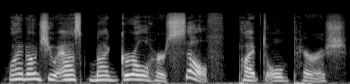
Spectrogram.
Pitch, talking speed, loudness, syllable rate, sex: 195 Hz, 170 wpm, -15 LUFS, 3.7 syllables/s, female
